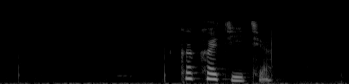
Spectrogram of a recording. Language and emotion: Russian, neutral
